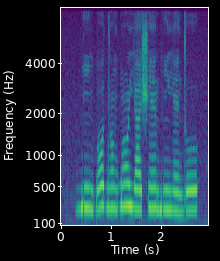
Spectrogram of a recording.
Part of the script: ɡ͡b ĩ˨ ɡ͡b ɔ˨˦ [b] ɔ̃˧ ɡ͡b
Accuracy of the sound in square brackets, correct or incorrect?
incorrect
